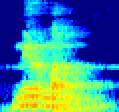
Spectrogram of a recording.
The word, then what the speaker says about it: निर्मल: ये जो र हमारा लगा है यह पहले ही इसका उच्चारण होता है। तो नी के बाद में इस र का उच्चारण होगा, फिर म का होगा, फिर द का।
